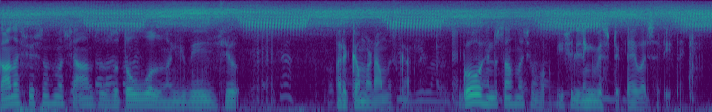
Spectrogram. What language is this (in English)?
Kashmiri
